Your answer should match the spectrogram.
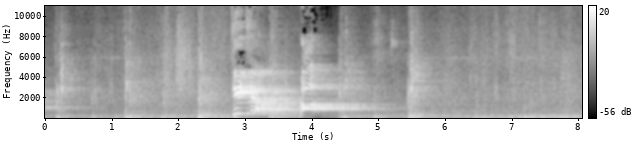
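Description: Boots thudding on a hardwood gym floor as cadets execute drill facing movements, with a shouted drill command about three seconds in.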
